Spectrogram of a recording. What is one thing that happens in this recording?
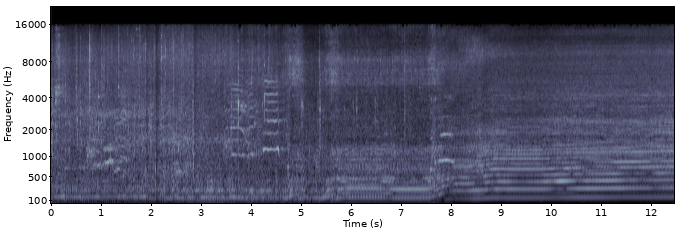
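A fire engine's pump motor runs steadily, then revs up loudly.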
